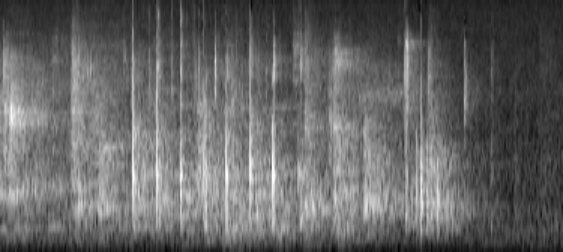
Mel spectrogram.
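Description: Dice rattle rapidly in a cup.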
